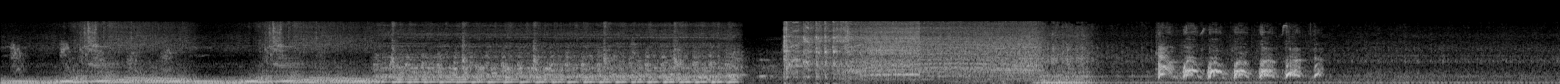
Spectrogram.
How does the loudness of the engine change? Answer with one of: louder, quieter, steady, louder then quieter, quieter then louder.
quieter.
